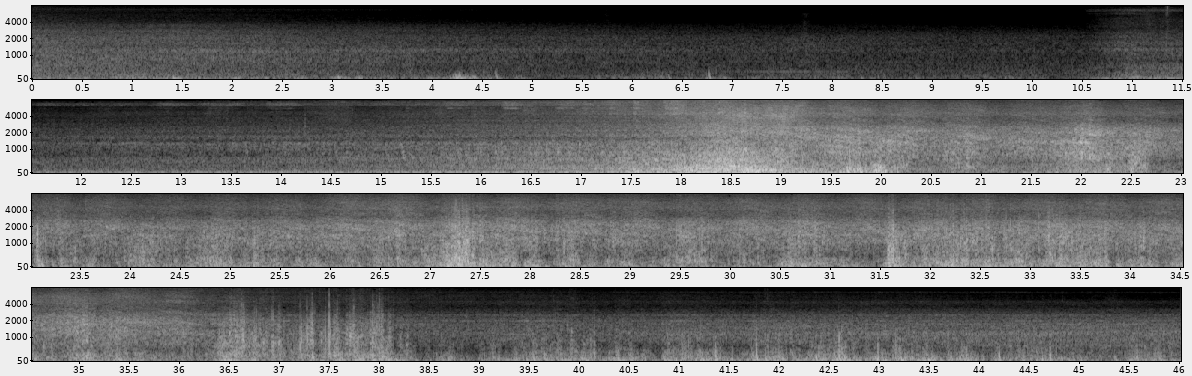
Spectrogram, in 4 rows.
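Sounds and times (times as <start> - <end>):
train rumble and rail noise: 0.0 - 46.0
wind buffeting microphone: 14.6 - 46.0.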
